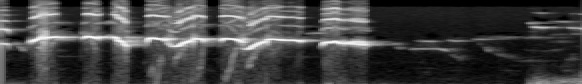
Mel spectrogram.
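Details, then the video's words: Oriental magpie-robin singing hard to goad other magpie-robins into song: a rapid string of loud, ringing, wavering whistles and downslurs lasting nearly two seconds, then a faint whistle and low rumble. "SUARA KACER GACOR INI SANGAT AMPUH BIKIN KACER LAIN CEPAT NGEPLAY"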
